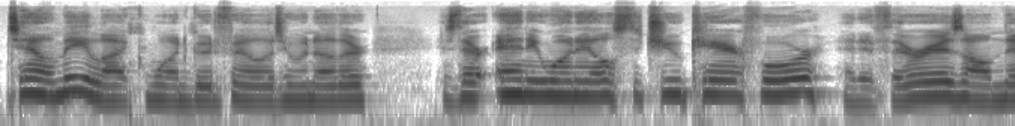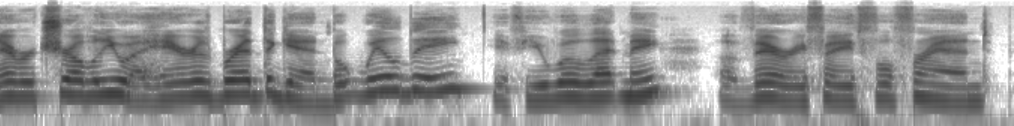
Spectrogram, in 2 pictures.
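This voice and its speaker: A woman's voice: mid-range voice, a little fast, dark tone, clean tone, no echo, clean studio sound, voice pushed down, close to an everyday voice. A woman voicing an earnest, good-humored young Texan man who talks in folksy slang. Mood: sincere.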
